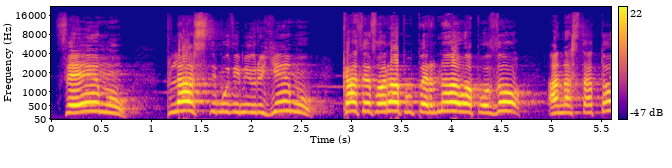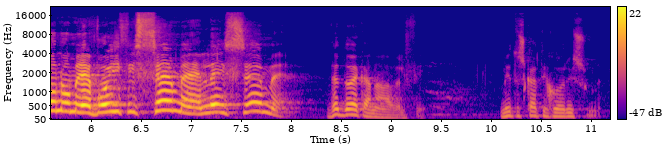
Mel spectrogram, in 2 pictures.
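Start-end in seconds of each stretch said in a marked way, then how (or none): 0.0-8.0 loud, high pleading cry; crying out to God. Pretend. Eve crying out to God at the tree, loud and pleading. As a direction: call out to your Maker as if desperate. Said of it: "Να φωνάξει".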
